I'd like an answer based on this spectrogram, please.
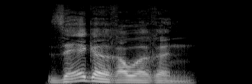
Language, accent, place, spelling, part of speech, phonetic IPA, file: German, Germany, Berlin, sägeraueren, adjective, [ˈzɛːɡəˌʁaʊ̯əʁən], De-sägeraueren.ogg
- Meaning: inflection of sägerau: 1. strong genitive masculine/neuter singular comparative degree 2. weak/mixed genitive/dative all-gender singular comparative degree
